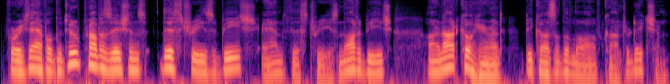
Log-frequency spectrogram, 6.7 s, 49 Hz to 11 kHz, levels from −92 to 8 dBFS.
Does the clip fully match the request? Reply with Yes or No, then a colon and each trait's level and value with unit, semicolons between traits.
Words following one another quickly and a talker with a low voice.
Yes: fast, 235 wpm; low, 110 Hz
